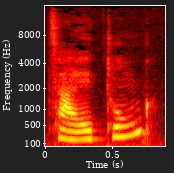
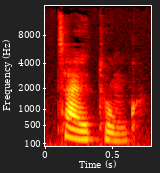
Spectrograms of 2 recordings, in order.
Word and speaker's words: Zeitung: Потім у нас є літера «z», як у слові «Zeitung». Зверніть увагу, ми знаємо цю літеру з англійської мови. Ця літера – це не «з», це «ц». «Zeitung», «Zeit».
